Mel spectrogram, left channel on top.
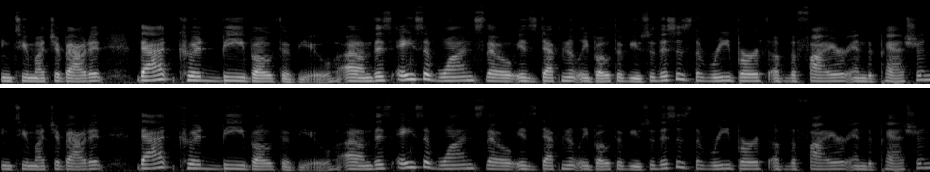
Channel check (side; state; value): right; quieter; 8.2 dB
